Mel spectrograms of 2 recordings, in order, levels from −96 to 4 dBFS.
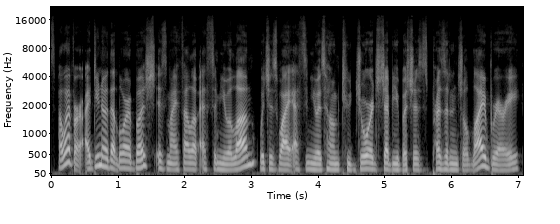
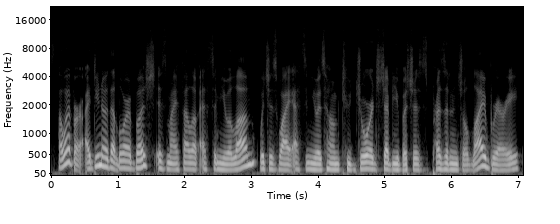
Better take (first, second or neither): first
